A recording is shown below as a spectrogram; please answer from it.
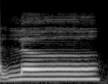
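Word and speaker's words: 乐: hạnh phúc khoai lơ thì chữ này đọc là lơ có nghĩa là vui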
